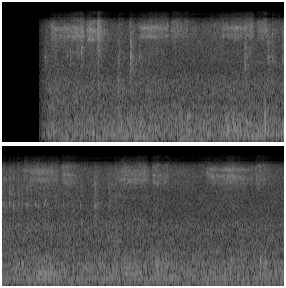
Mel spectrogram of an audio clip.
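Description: A sleeping Chow Chow snores with low, rough, rumbling breaths over a steady hiss.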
